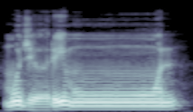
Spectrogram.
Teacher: جیم ساکن ہے تو قلقلہ ہوگا، را کی ساؤنڈ نیچے جا رہی ہے تو یہ لائٹ ہوگی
